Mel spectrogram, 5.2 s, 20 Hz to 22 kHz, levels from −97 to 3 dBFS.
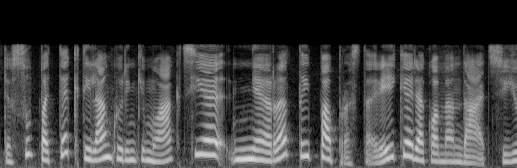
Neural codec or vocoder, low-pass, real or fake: none; 7.2 kHz; real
